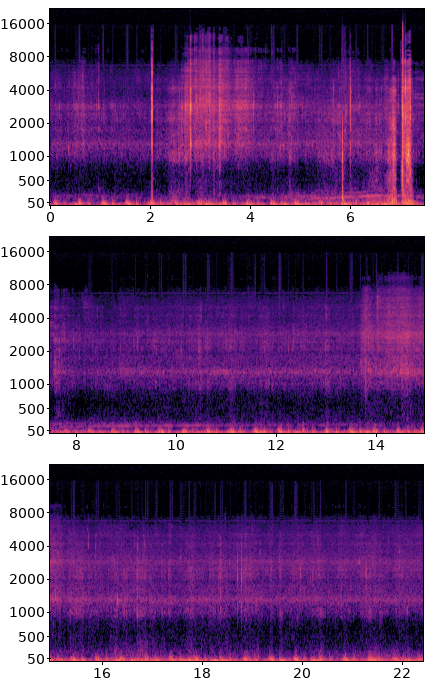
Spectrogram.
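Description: A baitcasting reel is cranked while a hooked pike is reeled in, over a steady low rumble of thumps on the microphone. There are a few sharp clicks, and the loudest sharp sound comes about seven seconds in.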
